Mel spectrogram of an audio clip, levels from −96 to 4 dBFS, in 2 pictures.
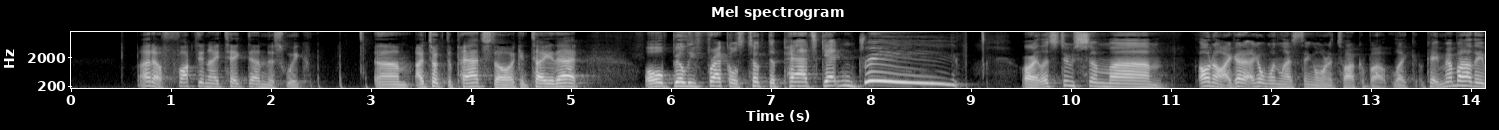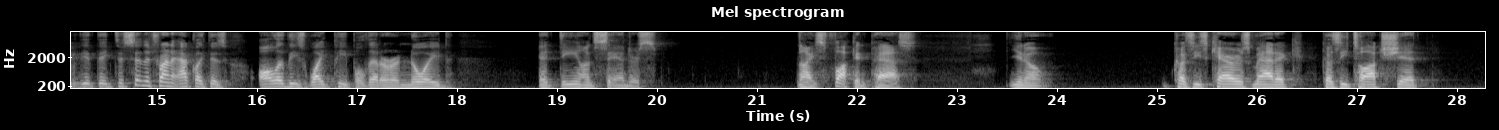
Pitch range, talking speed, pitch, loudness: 110-175 Hz, 180 wpm, 140 Hz, -23 LUFS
